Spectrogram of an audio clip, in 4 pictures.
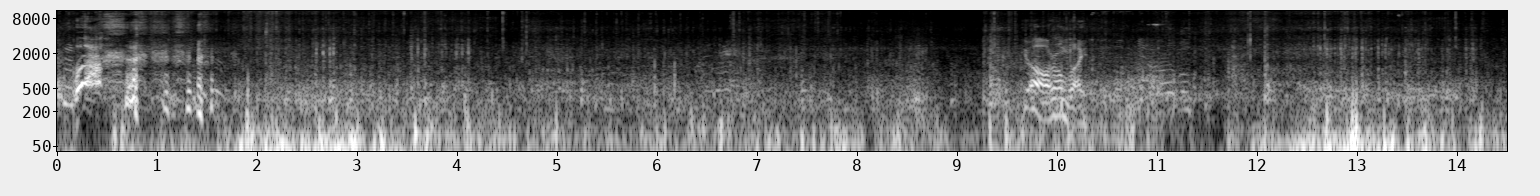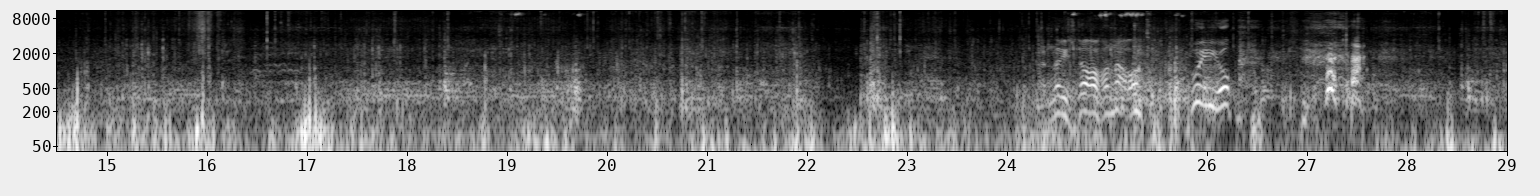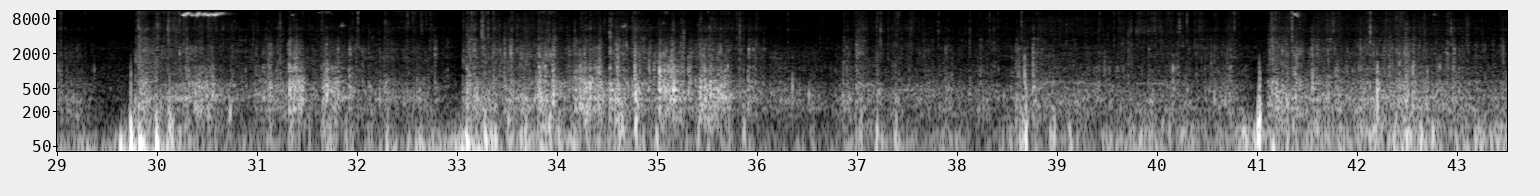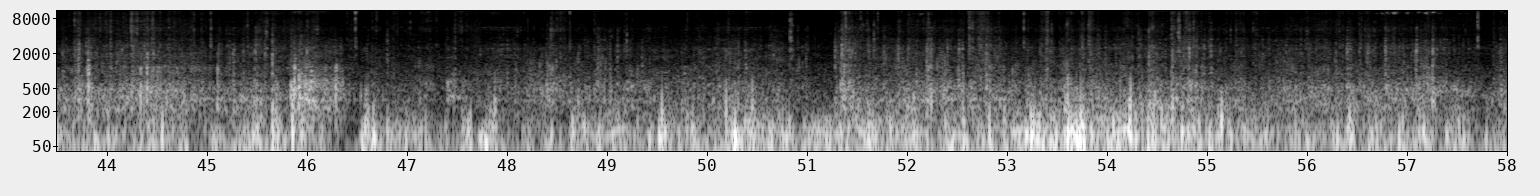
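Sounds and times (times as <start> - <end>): wind on microphone: 0.0 - 10.8, 11.6 - 19.6, 38.6 - 58.0
bike tyres rolling over dirt: 0.0 - 58.0.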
